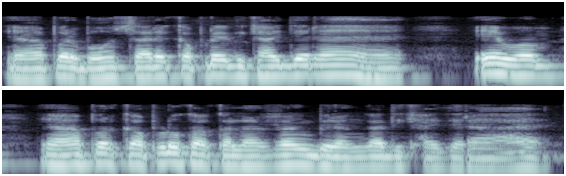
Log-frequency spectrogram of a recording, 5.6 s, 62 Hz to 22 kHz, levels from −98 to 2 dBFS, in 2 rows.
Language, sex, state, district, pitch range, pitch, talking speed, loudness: Hindi, male, Jharkhand, Palamu, 110-130 Hz, 120 Hz, 225 wpm, -14 LUFS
